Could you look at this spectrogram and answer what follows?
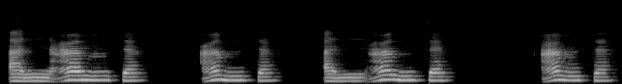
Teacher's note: Ya, jadi ketika ada mim mati bertemu dengan selain mim dan ba, maka cara membaca mim matinya harus dibaca dengan jelas. Izhar, tidak ada gunnah, tidak ada tahanan. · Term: izhar syafawi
